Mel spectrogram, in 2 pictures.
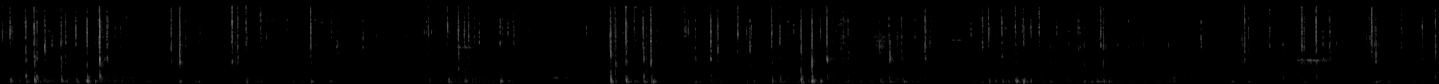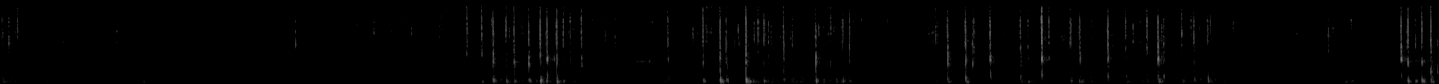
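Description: Computer keyboard typing: uneven bursts of keystrokes, pausing for a few seconds about halfway through.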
